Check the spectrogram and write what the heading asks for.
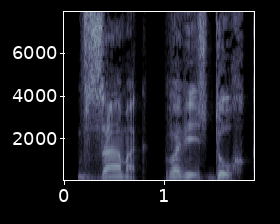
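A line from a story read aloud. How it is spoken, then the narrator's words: Shouted. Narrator (Russian): крикнул Пелисон кучеру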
